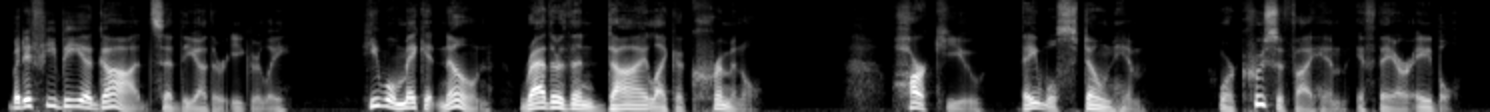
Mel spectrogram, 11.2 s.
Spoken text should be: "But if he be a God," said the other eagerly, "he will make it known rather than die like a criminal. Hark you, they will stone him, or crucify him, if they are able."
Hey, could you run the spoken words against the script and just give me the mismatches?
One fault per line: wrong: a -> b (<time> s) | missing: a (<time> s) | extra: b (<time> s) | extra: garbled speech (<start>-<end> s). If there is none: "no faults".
no faults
